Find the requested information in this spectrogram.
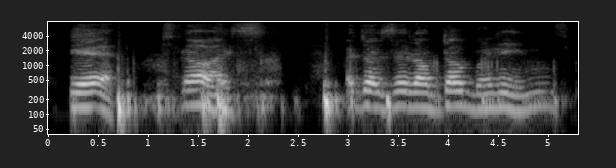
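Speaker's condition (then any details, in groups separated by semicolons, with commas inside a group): Cerebral palsy; talks slowly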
